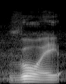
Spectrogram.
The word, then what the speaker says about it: Roy: I would typically introduce myself by saying my name is Roy, R-O-Y. Because since my youth, I have had issues with saying the letter R and pronouncing it correctly, which is rough enough on its own. Even more so when it makes up 30% of your name. So I would often get Ray or Rory, or just what?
